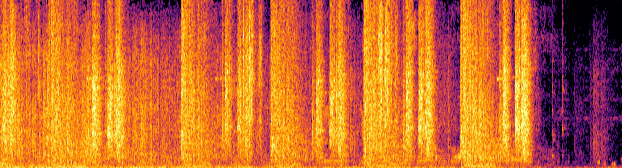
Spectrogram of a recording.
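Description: Loud gunfire rattles in repeated bursts.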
